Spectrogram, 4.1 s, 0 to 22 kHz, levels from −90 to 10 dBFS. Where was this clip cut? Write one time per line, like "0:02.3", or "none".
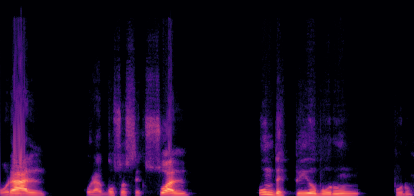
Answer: none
